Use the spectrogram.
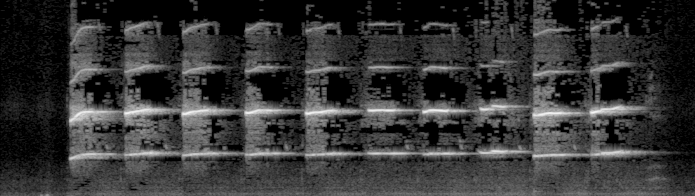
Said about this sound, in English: Now the walk-up whistle, which is the pips.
